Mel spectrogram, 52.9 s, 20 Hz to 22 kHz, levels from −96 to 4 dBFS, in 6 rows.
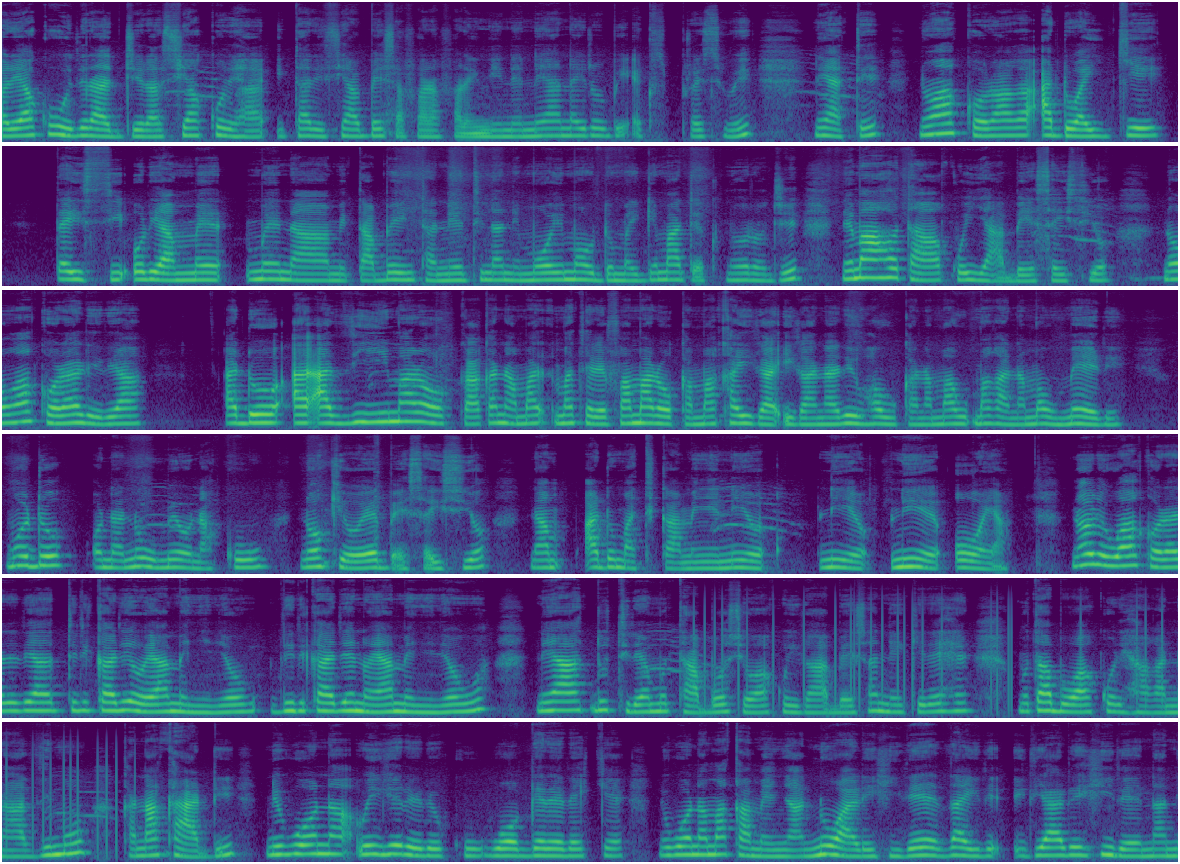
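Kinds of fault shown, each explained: Train of clicks: From 40.47 to 45.10 s, some forty similar pulses tick over the speech at about 8 per second on an uneven pace, peaking well above it, likely from electrical interference or a faulty connection. They appear as thin vertical broadband lines on a spectrogram and sharp spikes on the waveform.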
